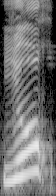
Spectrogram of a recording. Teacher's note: जीम को कलकला करें, आवाज़ पलट के वापस आए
